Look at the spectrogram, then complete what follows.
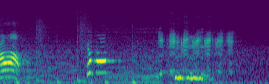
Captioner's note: goat bleats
